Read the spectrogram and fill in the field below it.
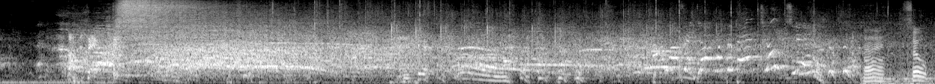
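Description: An audience cheers and applauds loudly.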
